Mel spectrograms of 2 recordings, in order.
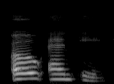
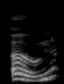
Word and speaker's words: one: We don't say so one as in the number one, O-N-E. We don't say own, we say one. And so the first sound we hear is a w, one.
